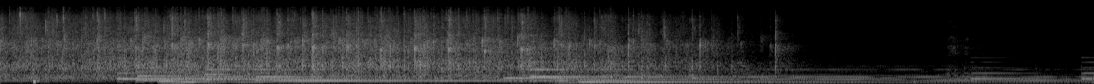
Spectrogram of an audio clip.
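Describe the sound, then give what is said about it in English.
A church audience at a morning service claps steadily for several seconds over sustained organ chords, then the applause fades out, leaving the organ ringing on its own. “Could you give them a hand clap this morning?”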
